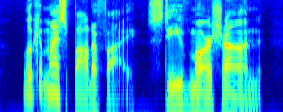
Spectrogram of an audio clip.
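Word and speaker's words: Marchion: Steve Marshon, spelled the same way.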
